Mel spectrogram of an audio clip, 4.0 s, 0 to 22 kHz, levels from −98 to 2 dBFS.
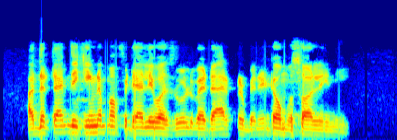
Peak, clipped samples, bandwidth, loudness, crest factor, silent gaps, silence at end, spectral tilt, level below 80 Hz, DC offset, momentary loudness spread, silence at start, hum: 0 dBFS; under 0.1%; 7.8 kHz; -18 LUFS; 20 dB; none; 0.5 s; -3.5 dB/octave; -58 dBFS; under 0.1%; 7 LU; 0.3 s; none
